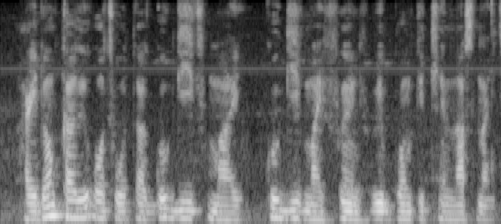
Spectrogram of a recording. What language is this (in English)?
Nigerian Pidgin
